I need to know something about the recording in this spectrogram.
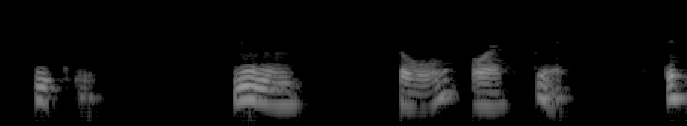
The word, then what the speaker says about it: psyche: The word psychic comes from the Greek psyche, pronounced psyche, meaning soul or spirit.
